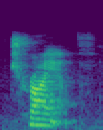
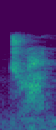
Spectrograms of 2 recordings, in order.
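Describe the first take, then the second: First: The word is said in a plain, normal voice. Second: The word is said in a quiet whisper. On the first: "Say the word triumph with me" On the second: "Now say it in a whisper voice"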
